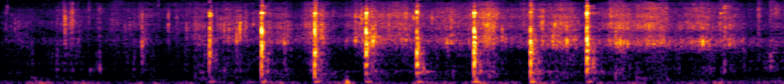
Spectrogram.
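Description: A trowel taps sharply and repeatedly on stone.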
